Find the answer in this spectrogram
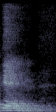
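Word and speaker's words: gangue: ores ores के बाद आता है गैंग स्पेलिंग है जी ए एन जी यू ई गैंग impurities like sand and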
